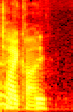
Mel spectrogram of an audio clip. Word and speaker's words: Taycan: How do you pronounce it again? – Taycan. – Taycan? – Taycan. Like, yeah, Taycan. I mean, content.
